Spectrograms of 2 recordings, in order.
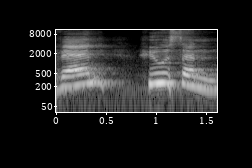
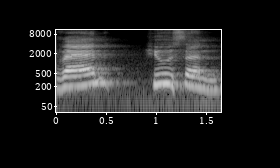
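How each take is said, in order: No difference in how they are said.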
